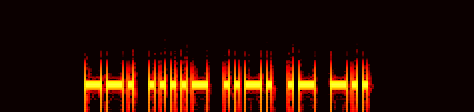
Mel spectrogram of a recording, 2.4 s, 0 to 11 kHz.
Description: Morse code, heard as a keyed tone, about 44 wpm, 700 Hz. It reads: G4FAD
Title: Call Signs Repeated 2x - 45wpm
